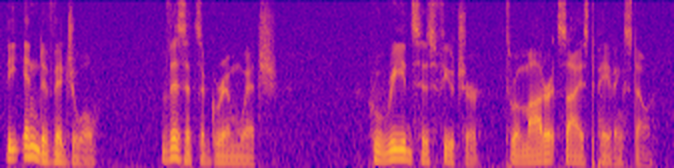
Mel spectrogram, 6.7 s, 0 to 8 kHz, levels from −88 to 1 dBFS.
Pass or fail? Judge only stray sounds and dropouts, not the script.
pass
